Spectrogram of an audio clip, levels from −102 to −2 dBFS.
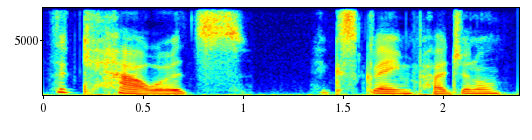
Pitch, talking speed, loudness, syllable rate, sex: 185 Hz, 100 wpm, -18 LUFS, 4.5 syllables/s, female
